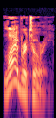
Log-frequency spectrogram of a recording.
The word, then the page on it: libratory: British English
